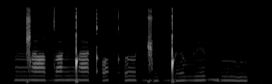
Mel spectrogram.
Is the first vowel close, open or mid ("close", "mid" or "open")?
open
